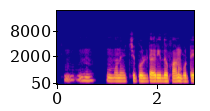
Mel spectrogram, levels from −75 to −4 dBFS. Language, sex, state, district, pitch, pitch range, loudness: Bengali, male, West Bengal, Malda, 135 Hz, 135-150 Hz, -17 LUFS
